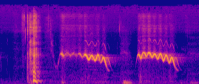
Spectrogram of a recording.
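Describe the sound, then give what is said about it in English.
A person whistles an imitation of a screech owl call: two sustained, wavering mid-pitched notes, each ending in a downward slide, preceded by a short breathy burst. The whistles are fairly loud and stand alone. “Sounded just like that owl.”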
